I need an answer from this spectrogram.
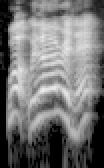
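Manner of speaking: high, loud shocked question; high, loud disbelief; shocked henchman. Acted. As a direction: gasp it at the boss.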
